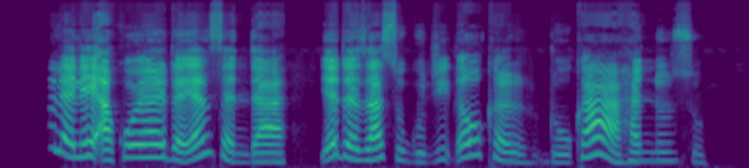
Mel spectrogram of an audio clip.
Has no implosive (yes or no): no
